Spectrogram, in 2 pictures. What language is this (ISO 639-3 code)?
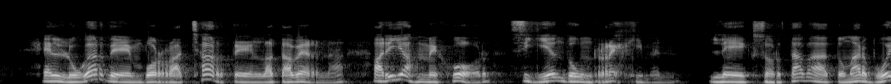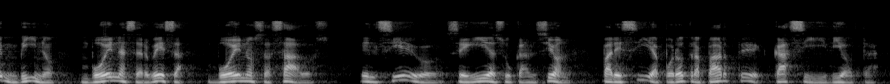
spa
